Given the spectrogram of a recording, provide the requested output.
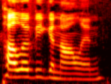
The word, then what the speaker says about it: Pallavi Gunalan: How do you pronounce your name? Pallavi Ganalan.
